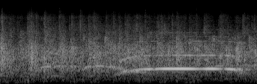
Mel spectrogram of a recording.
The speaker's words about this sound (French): On peut applaudir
